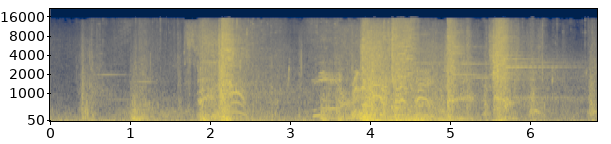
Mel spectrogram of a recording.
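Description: Swords swing and strike with sharp clashing hits.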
